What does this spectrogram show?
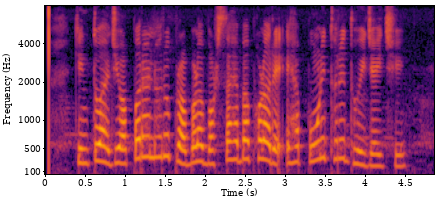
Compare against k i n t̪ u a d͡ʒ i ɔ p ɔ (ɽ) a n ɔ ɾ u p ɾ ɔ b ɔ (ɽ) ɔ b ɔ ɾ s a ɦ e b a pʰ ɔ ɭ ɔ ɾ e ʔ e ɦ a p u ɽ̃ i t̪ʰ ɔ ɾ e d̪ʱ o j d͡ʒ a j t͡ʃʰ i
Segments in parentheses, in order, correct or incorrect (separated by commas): incorrect, incorrect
